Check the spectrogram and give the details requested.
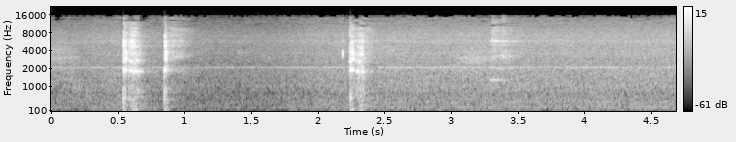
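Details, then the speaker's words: A young child gives a few short, light fake coughs in a quiet room on request: imitated cough. "come on do your fake cough do it again fake cough"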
